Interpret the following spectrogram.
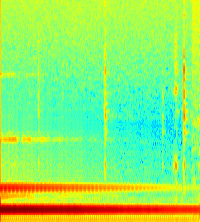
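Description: Film score: a low, ringing bell-like note slowly dying away.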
